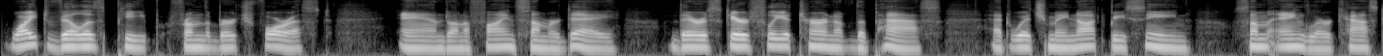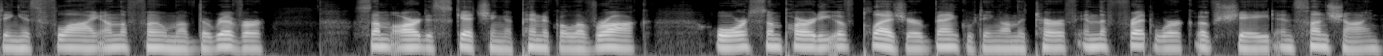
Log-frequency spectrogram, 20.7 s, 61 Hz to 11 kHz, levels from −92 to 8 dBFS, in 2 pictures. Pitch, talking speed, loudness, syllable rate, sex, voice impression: 135 Hz, 175 wpm, -20 LUFS, 4.7 syllables/s, male, masculine, adult-like, slightly muffled, slightly refreshing, slightly sincere, friendly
